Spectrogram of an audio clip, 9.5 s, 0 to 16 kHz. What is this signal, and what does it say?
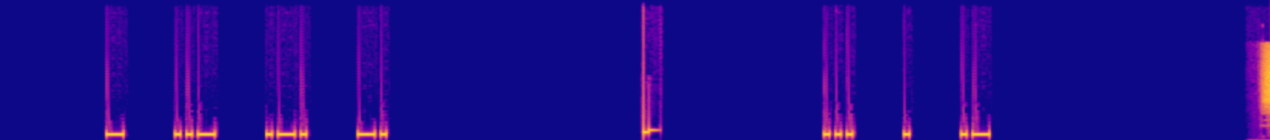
Morse code, heard as a keyed tone, about 28 wpm, spaced as for 16 wpm, 700 Hz. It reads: TURN SEA
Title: 3x Character Spacing - Top 300 Words - 28wpm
